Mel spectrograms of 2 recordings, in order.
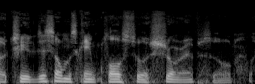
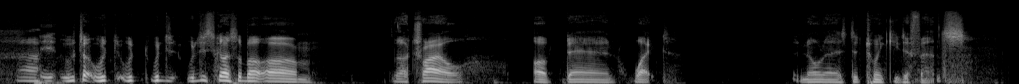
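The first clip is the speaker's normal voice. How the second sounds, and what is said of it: Deep, dramatic voice. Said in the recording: “do that with your voice... Would go deep like... Why'd you make it all dramatic”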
